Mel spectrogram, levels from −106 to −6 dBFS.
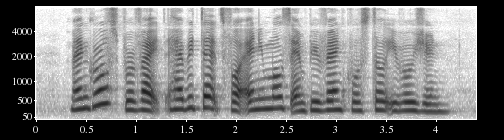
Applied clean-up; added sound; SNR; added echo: none; none; none; none.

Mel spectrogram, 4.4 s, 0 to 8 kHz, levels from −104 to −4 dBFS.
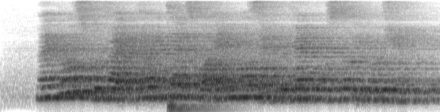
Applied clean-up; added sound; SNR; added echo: none; Bowed string instrument; 18 dB; reverberation time 2.2 s.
